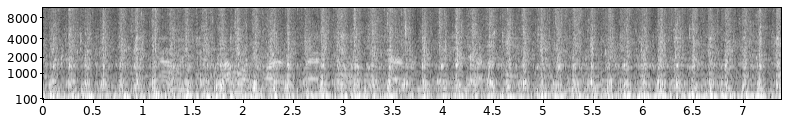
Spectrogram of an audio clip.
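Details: Roper washing machine agitator running: fast, even ticking about three per second over motor hum, clunking each stroke; cause not yet found.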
